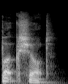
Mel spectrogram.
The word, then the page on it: buckshot: British English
